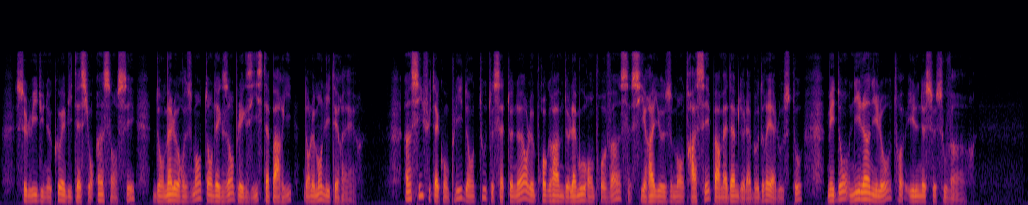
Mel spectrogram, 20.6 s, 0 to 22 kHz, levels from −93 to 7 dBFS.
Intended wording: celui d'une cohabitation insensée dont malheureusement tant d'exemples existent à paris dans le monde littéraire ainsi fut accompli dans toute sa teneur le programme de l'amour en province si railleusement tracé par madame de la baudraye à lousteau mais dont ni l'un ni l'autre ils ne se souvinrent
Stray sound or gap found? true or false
false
